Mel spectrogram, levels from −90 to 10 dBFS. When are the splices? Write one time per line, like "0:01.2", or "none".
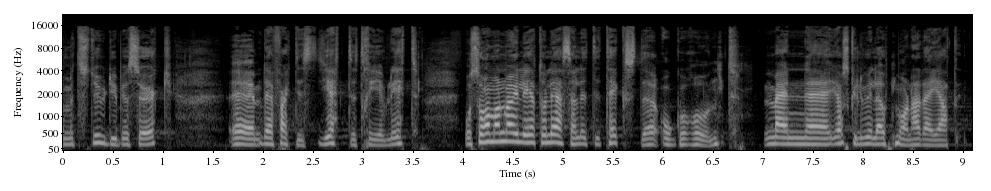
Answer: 0:01.9
0:04.0
0:07.0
